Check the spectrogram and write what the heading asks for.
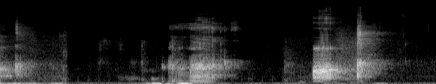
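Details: Shiba Inu dog burping: several low, throaty gulping bursts separated by quiet pauses, repeated burps.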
